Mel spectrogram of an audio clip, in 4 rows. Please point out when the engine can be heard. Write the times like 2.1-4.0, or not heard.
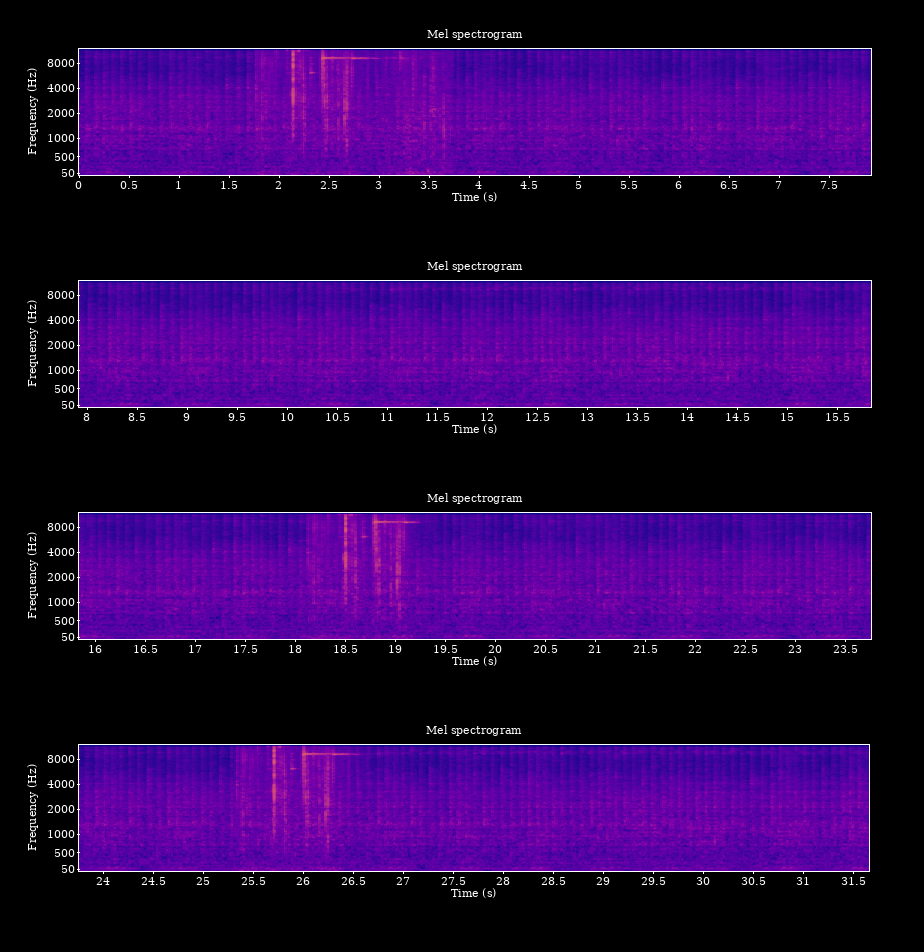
0.0-31.6.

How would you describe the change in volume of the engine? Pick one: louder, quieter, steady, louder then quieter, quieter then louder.
steady.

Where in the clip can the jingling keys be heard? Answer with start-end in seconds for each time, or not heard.
1.8-3.8, 18.1-19.2, 25.3-26.6.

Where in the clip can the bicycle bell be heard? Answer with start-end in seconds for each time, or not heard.
not heard.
